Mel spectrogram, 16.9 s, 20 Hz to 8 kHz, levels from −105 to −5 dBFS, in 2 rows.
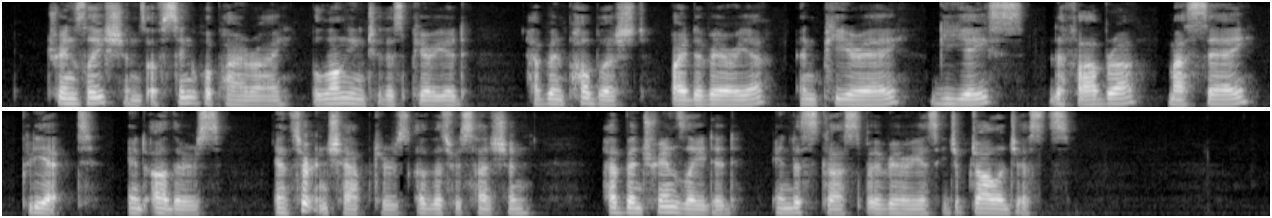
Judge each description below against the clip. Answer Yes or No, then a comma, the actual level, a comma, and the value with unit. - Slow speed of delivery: Yes, slow, 130 wpm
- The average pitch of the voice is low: Yes, low, 125 Hz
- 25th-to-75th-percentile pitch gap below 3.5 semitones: Yes, narrow, 2.5 semitones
